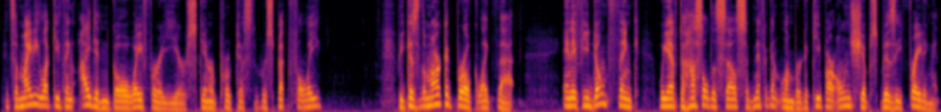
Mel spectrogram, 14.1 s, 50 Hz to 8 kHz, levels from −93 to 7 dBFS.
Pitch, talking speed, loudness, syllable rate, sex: 140 Hz, 170 wpm, -19 LUFS, 5.1 syllables/s, male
